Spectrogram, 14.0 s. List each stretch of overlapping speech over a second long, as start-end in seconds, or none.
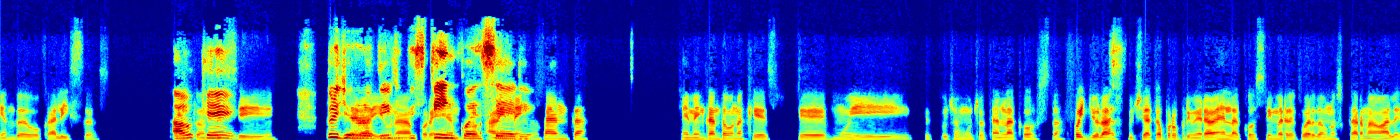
3.5-5.4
